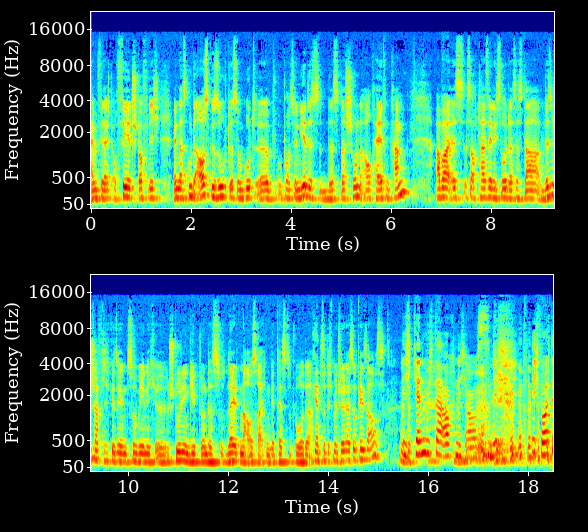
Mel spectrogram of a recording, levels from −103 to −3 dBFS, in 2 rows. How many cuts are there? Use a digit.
1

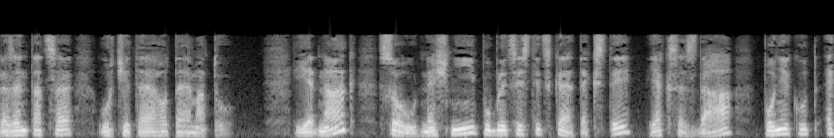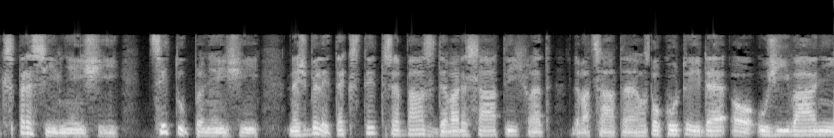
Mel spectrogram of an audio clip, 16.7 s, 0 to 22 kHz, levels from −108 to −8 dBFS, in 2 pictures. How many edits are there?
1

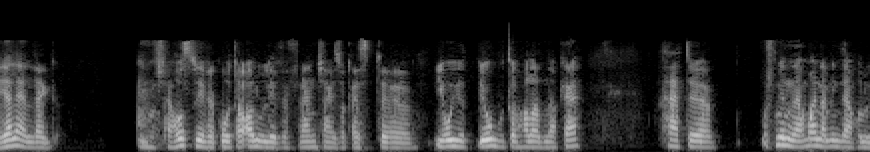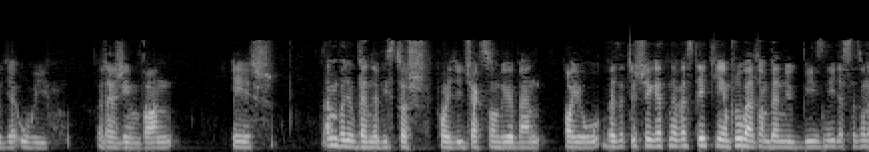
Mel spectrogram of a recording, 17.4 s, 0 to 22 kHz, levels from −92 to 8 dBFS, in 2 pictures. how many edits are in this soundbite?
0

